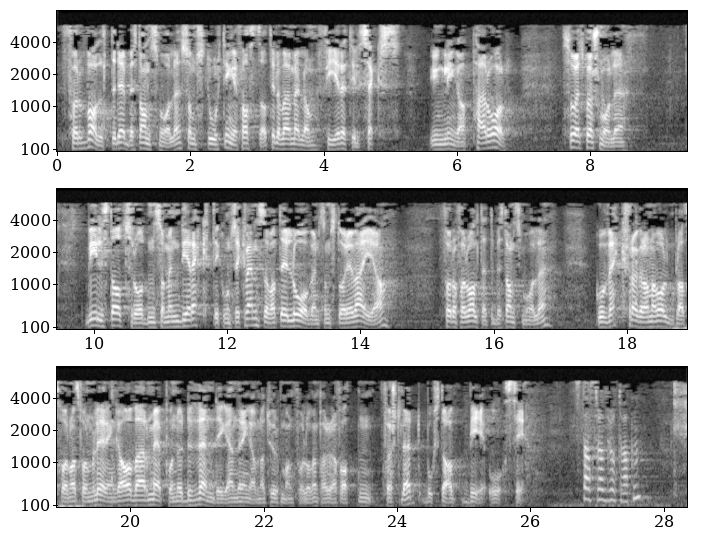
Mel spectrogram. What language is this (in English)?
Norwegian Nynorsk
